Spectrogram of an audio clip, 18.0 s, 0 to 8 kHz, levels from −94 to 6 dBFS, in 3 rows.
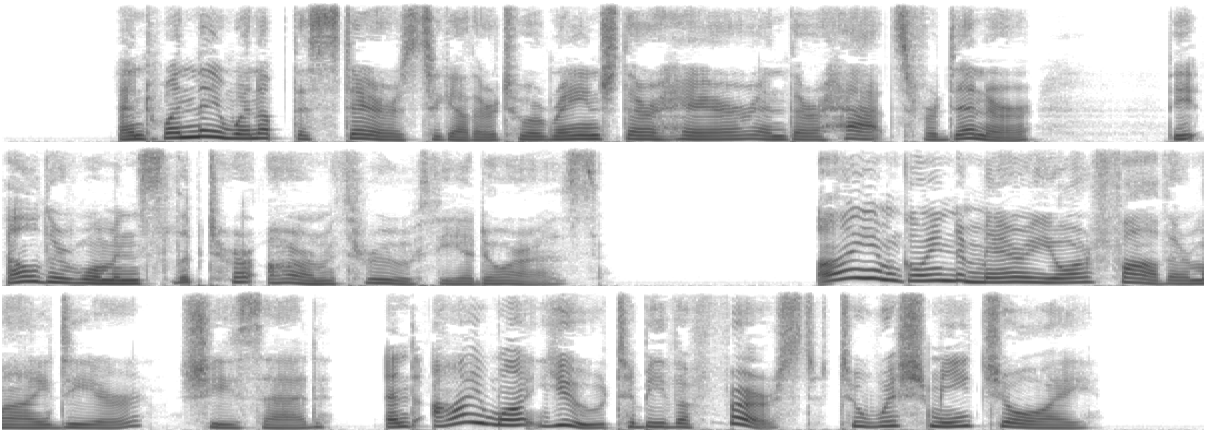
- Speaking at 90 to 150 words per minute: No, average, 160 wpm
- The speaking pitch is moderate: No, high, 200 Hz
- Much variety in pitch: Yes, wide, 6.4 semitones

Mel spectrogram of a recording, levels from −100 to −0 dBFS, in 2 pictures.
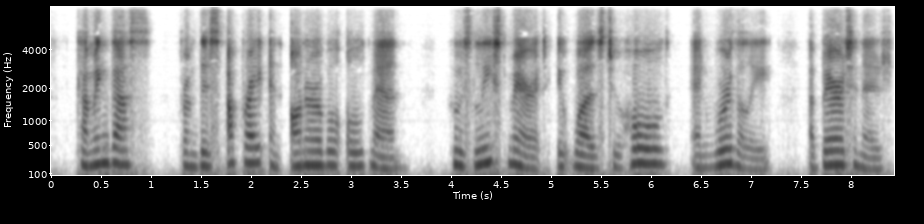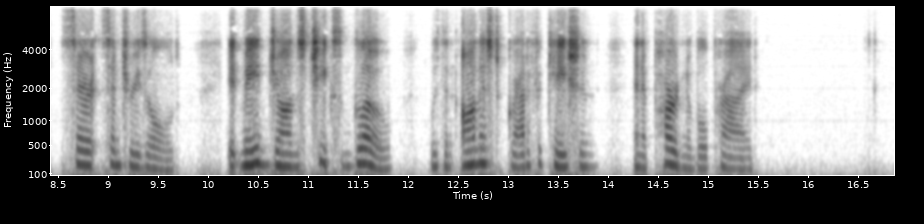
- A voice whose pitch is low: No, high, 190 Hz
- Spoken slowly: Yes, slow, 125 wpm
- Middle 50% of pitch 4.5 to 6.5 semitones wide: No, average, 3.5 semitones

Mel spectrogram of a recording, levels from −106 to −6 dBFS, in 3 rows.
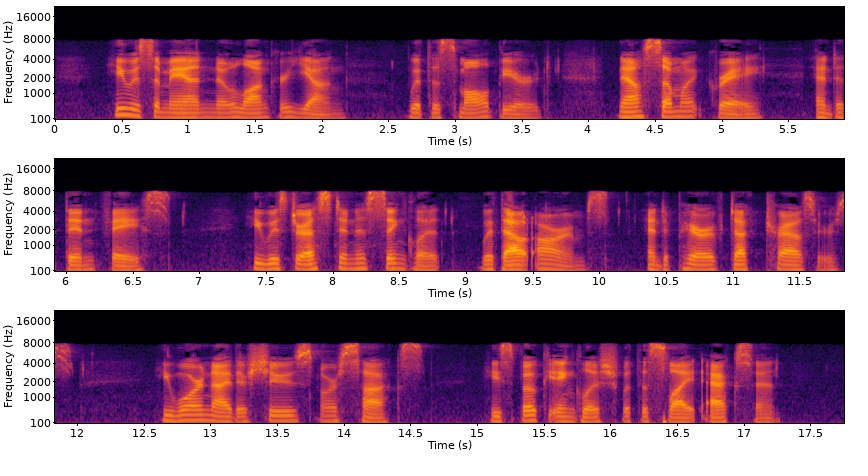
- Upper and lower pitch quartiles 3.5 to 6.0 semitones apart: No, average, 3.1 semitones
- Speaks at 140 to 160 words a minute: Yes, average, 150 wpm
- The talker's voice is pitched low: Yes, low, 130 Hz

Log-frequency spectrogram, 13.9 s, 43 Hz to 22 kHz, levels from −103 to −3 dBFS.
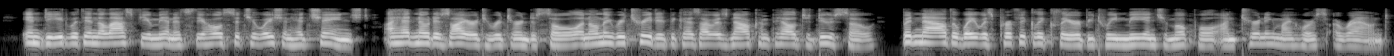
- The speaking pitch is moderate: Yes, medium, 170 Hz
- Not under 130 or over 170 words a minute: No, average, 195 wpm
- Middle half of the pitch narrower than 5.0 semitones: Yes, average, 3.4 semitones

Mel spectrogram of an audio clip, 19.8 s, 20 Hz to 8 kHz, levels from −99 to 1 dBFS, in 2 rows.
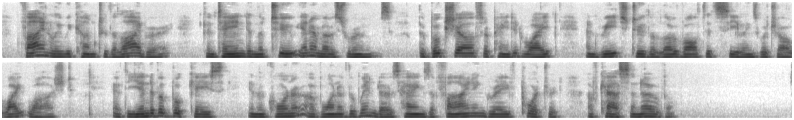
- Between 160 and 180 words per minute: No, average, 150 wpm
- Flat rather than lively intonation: Yes, narrow, 2.2 semitones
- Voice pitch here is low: Yes, low, 125 Hz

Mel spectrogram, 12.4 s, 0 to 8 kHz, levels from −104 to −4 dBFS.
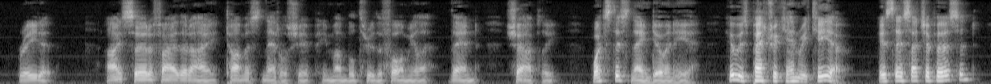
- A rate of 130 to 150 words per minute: Yes, average, 145 wpm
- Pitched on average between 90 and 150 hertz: No, very low, 80 Hz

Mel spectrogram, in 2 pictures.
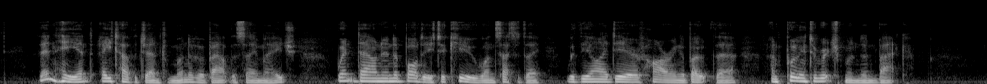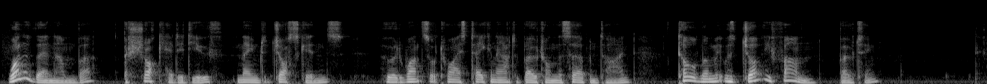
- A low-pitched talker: Yes, low, 105 Hz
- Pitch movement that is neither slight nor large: No, wide, 6.2 semitones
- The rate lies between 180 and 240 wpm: Yes, average, 190 wpm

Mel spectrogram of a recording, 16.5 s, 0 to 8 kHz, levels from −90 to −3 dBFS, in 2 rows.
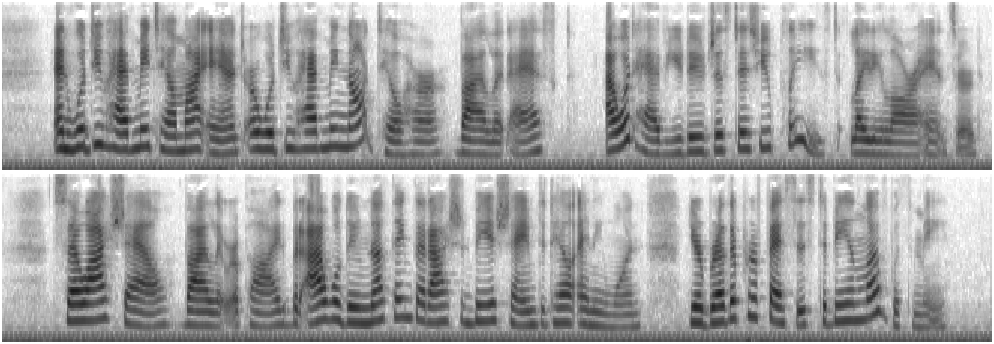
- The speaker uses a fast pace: Yes, fast, 210 wpm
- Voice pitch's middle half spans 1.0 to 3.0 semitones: No, average, 5.1 semitones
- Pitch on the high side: Yes, high, 245 Hz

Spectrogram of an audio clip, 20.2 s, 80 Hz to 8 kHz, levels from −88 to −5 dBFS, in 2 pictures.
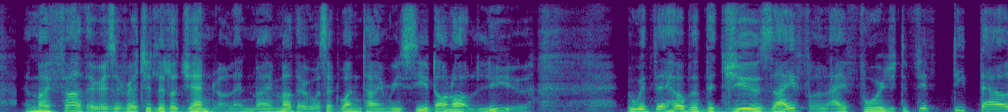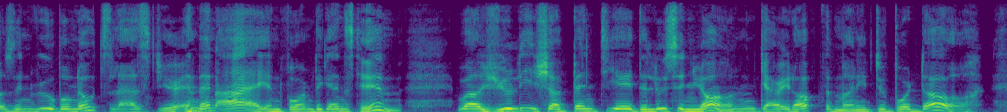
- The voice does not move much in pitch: No, average, 5.2 semitones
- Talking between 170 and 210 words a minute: No, average, 150 wpm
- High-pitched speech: No, medium, 140 Hz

